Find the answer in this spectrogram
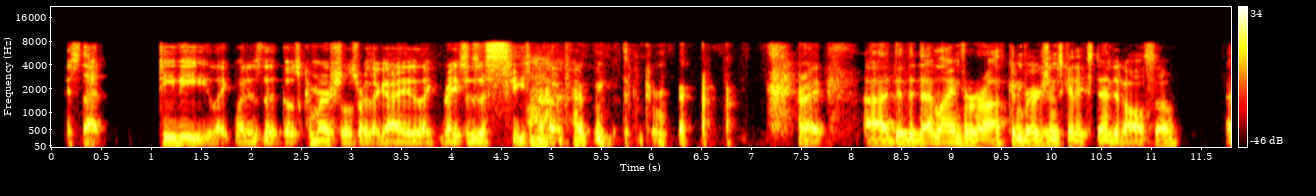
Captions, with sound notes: It's that T.V. Like what is those commercials where the guy like raises his seat? (both laughing) "Did the deadline for Roth conversations "get extended also?"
